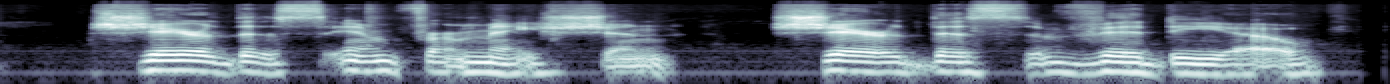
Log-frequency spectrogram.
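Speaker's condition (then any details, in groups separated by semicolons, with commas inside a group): Essential tremor; affects arm, head, voice, progressive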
